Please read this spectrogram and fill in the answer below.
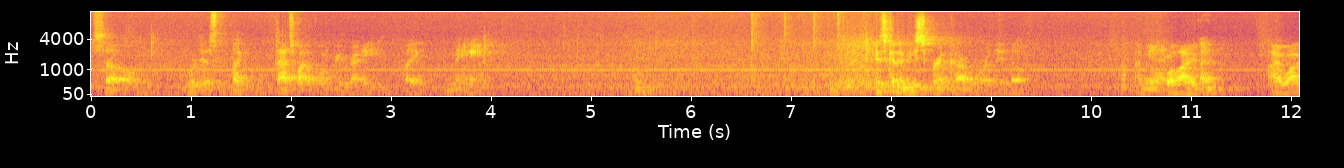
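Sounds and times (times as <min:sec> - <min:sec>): high whine: 0:00.0 - 0:12.0.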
